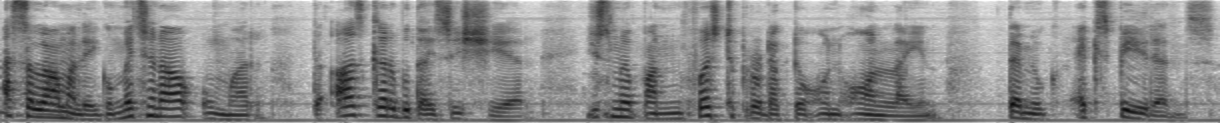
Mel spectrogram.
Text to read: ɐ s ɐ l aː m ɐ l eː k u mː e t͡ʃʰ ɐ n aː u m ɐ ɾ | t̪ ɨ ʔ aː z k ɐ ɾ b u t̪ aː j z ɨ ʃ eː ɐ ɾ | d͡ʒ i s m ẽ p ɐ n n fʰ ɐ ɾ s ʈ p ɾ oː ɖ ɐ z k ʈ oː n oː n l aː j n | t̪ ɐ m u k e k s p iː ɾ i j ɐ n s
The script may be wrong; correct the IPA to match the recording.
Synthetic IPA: ɐ s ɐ l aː m ɐ l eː k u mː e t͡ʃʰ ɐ n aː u m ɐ ɾ | t̪ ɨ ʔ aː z k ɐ ɾ b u t̪ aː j s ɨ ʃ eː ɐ ɾ | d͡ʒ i s m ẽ p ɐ n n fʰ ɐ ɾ s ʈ p ɾ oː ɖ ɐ k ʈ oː n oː n l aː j n | t̪ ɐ m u k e k s p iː ɾ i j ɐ n s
